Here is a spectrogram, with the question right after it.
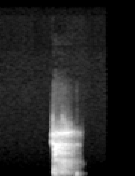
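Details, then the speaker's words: Adult speaker on an online call, with a muffled voice and a current throat complaint: a single short, harsh throat-clearing burst in a quiet room. Throat clearing. "My voice is a little bit muffled. I'm down with the throat thing right now."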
